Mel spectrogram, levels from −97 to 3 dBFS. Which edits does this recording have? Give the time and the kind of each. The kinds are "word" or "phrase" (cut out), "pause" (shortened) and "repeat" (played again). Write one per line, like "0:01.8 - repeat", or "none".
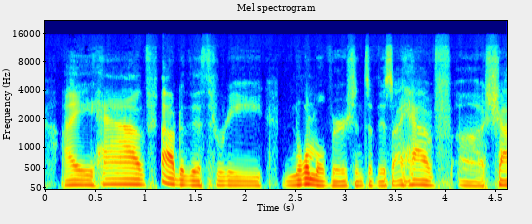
0:01.2 - word
0:02.3 - pause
